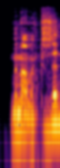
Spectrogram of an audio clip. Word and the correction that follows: mnemonic: Mnemonic, sorry, I've been saying it wrong. Mnemonic.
